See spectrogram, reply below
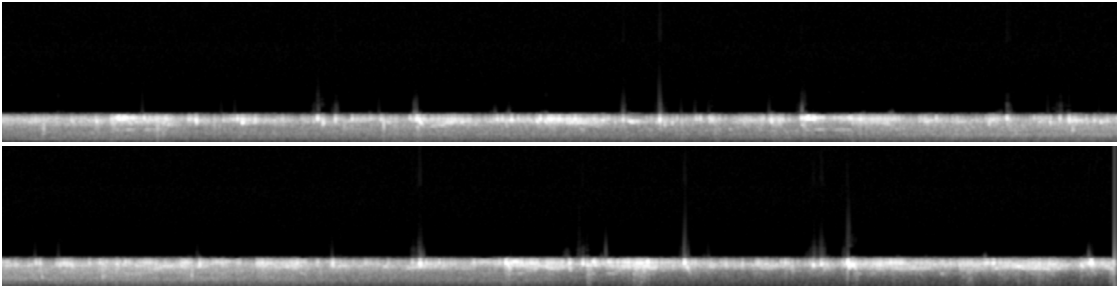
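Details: A dense, steady chorus of high, thin chirps and twitters from many swiftlets at once at a swiftlet bird house in Malacca, with soft scratchy background noise.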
